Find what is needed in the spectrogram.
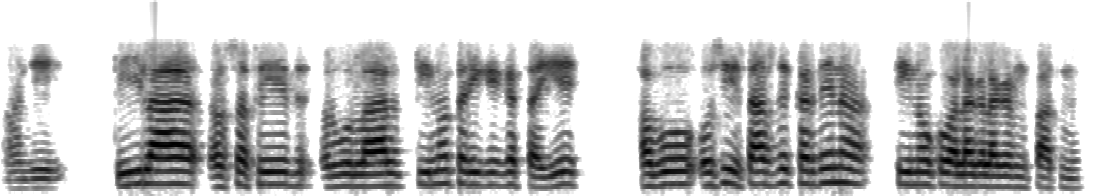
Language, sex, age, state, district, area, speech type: Hindi, male, 18-30, Rajasthan, Jaipur, urban, conversation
